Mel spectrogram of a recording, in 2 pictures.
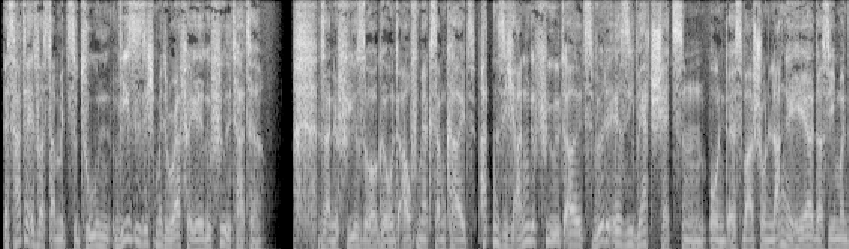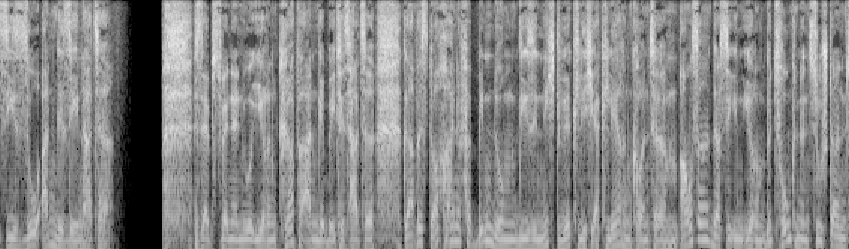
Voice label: german voice over male audiobook

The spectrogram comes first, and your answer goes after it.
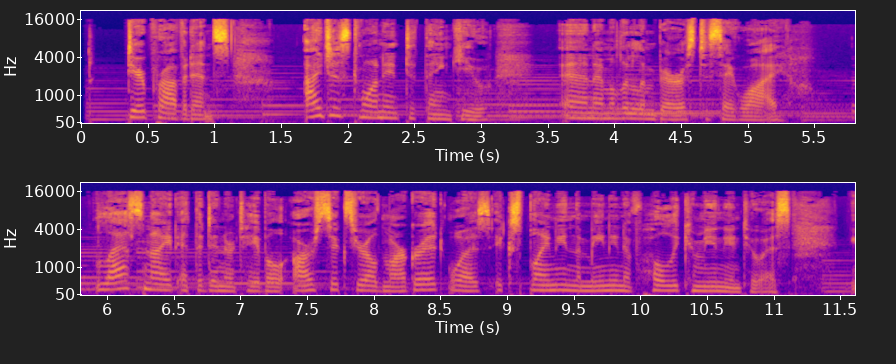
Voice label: english american voice over female narrator

